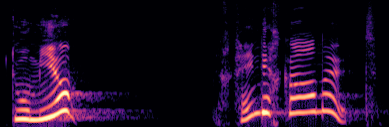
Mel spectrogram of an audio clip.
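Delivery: high, startled "you, me?"; the man in heaven, baffled by a stranger's thanks: surprised; astonished disbelief. Acted. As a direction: pitch jumps up in amazement.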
